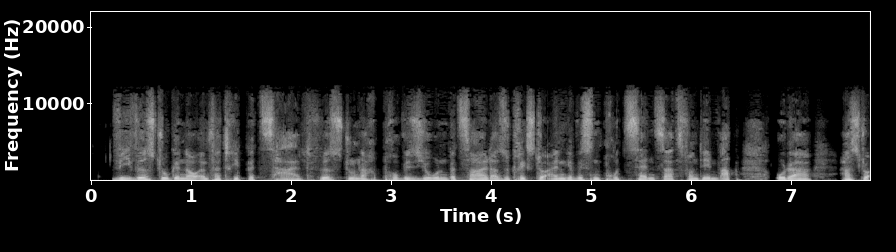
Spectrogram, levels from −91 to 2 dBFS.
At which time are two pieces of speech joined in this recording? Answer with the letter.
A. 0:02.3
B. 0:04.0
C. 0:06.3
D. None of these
C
